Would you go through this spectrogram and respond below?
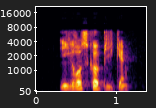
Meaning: hygroscopic
- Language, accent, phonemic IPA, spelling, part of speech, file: French, France, /i.ɡʁɔs.kɔ.pik/, hygroscopique, adjective, LL-Q150 (fra)-hygroscopique.wav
